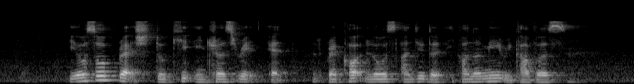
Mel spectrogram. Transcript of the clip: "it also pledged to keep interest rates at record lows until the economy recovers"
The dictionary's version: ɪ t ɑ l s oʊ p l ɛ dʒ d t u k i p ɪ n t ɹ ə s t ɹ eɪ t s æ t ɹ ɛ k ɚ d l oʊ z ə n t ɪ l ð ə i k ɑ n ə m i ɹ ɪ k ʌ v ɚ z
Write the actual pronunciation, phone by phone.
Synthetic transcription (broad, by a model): ɪ t ɑ l s oʊ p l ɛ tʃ t u k i p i n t ɹ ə s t ɹ eɪ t ɛ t ɹ ɛ k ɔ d l oʊ s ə n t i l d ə i k ɑ n ə m i ɹ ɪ k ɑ v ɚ s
